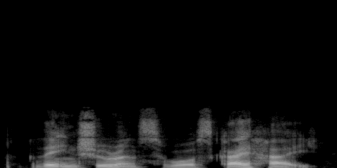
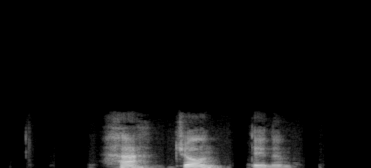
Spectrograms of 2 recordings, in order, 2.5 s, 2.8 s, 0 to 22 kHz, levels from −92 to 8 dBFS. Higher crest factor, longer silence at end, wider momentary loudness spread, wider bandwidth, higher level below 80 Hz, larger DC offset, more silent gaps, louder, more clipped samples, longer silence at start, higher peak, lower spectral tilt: about the same, 18 dB vs 20 dB; second, 0.2 s vs 0.6 s; second, 8 LU vs 16 LU; about the same, 7.8 kHz vs 7.2 kHz; second, -74 dBFS vs -64 dBFS; neither; second, none vs 1.76-1.84 s; second, -32 LUFS vs -20 LUFS; neither; second, 0.25 s vs 0.8 s; second, -14 dBFS vs -2 dBFS; second, -5.5 dB/octave vs -7 dB/octave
